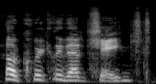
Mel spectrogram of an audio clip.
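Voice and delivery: loud, slow, laughing; amused disbelief. Real, not acted. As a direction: drawl it out, cracking up. Laughing at sudden danger.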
